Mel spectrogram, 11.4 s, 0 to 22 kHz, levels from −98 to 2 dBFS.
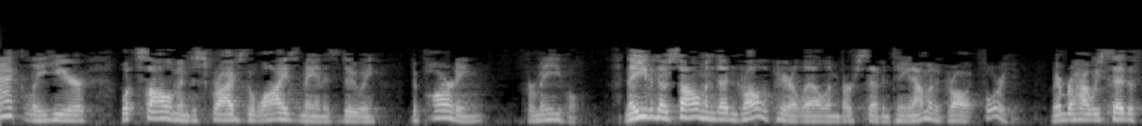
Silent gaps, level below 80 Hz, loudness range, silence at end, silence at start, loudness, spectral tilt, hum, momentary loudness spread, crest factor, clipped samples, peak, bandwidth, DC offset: none; -68 dBFS; 5 LU; 0 s; 0 s; -26 LUFS; -8 dB/octave; none; 15 LU; 20 dB; under 0.1%; -6 dBFS; 5.4 kHz; under 0.1%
